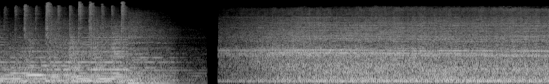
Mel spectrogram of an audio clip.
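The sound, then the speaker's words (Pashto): Loud, steady low roar of a US Air Force military aircraft engine that cuts out abruptly for a moment and then resumes at full strength, with no voices. “دا د امریکا د هوایی ځواک د هغې پوځي الوتکې غږ دی”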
